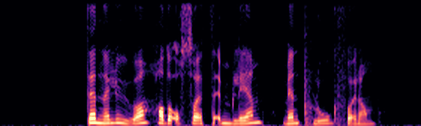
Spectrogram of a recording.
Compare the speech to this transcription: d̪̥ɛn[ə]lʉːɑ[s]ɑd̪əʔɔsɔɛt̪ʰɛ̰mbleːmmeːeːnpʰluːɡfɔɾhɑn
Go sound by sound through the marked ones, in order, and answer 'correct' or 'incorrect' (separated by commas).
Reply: correct, incorrect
